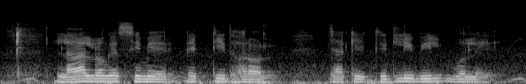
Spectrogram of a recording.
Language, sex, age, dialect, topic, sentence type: Bengali, male, 25-30, Jharkhandi, agriculture, statement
